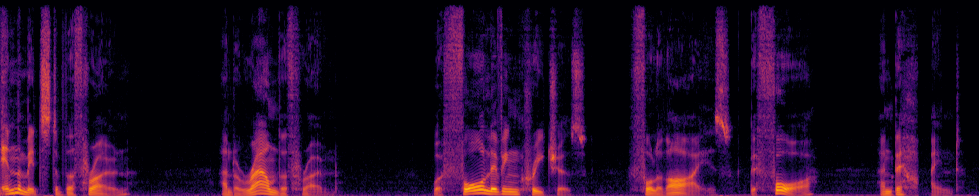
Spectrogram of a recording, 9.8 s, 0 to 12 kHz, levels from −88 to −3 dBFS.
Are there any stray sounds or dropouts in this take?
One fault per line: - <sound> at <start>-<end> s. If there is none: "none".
- dropout at 9.2-9.3 s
